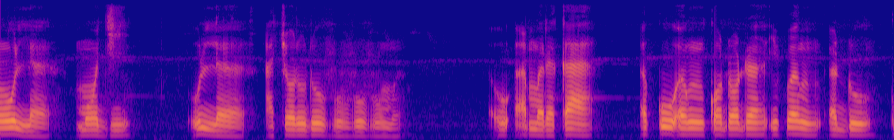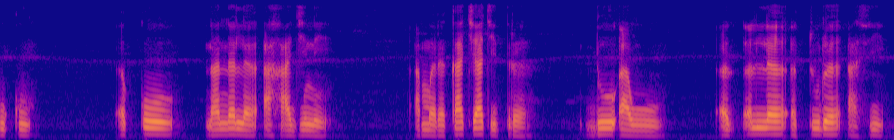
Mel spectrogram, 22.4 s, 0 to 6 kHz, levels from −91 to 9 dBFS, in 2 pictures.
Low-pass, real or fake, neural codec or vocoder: 5.4 kHz; real; none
